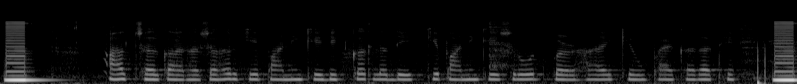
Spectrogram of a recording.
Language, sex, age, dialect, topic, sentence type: Chhattisgarhi, female, 18-24, Western/Budati/Khatahi, agriculture, statement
